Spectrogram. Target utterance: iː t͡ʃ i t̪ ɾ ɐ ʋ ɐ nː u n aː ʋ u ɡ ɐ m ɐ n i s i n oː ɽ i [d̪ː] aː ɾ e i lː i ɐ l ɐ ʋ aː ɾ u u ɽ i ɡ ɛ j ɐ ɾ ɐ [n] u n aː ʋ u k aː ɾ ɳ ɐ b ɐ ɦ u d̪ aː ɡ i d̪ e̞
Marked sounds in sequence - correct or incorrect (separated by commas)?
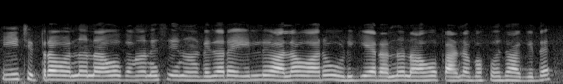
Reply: incorrect, incorrect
